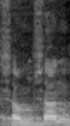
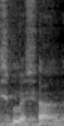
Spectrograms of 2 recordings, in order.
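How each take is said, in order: First: It starts with 'sham', a vowel after sh. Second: It starts with 'shm', no vowel after sh. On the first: The speaker calls it wrong. "शमशान कहाँ है" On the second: The speaker calls it right. "श्मशान है"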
